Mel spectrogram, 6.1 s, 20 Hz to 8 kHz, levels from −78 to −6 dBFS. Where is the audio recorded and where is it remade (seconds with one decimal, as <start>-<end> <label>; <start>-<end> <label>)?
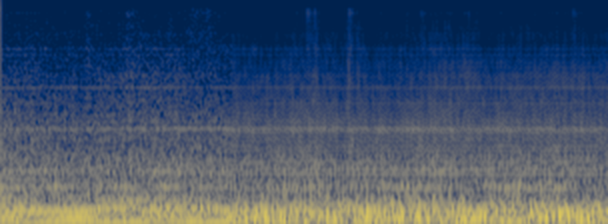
0.0-2.3 recorded; 2.3-6.1 remade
